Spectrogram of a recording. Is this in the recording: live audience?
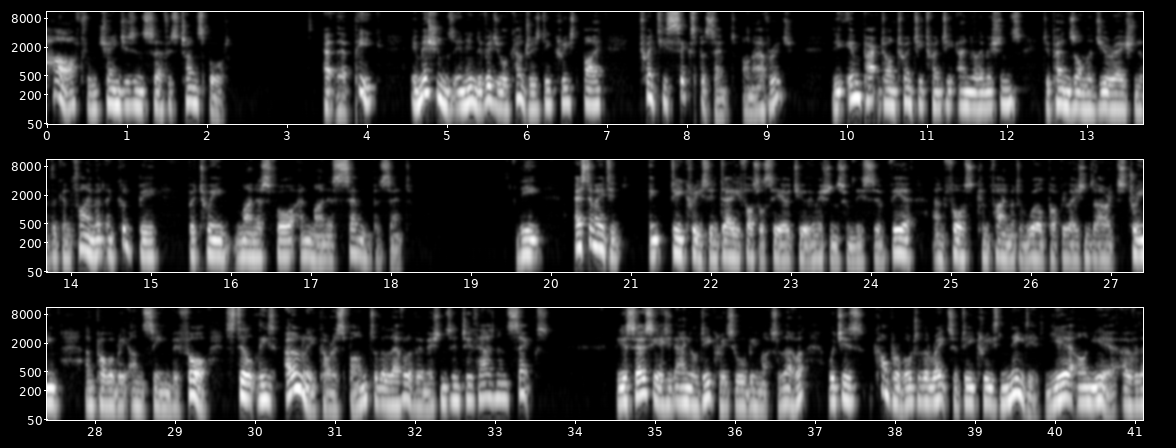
no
